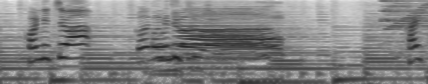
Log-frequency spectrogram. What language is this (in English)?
Japanese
